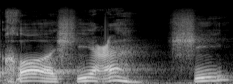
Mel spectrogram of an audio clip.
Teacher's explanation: shi ya makhrajnya ditempatkan di tengah lidah. Khasyi'ah dengan ain dan ditutup tak marbutah, dibaca waqaf berbunyi ha.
